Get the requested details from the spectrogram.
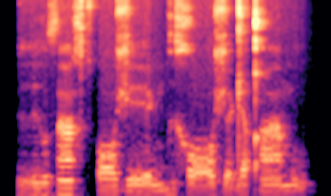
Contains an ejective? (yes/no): yes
